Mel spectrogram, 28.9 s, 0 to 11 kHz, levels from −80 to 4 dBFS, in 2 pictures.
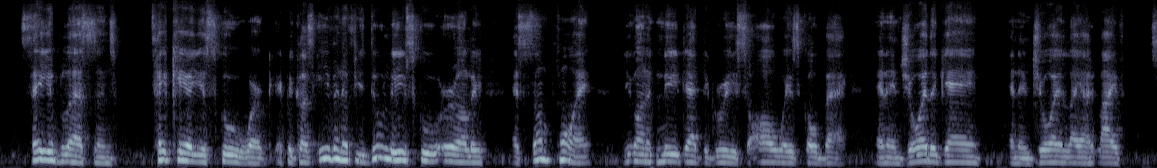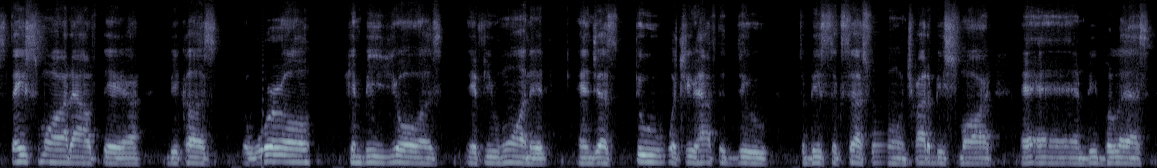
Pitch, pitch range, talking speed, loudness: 120 Hz, 110-130 Hz, 140 wpm, -30 LUFS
